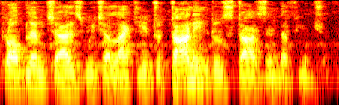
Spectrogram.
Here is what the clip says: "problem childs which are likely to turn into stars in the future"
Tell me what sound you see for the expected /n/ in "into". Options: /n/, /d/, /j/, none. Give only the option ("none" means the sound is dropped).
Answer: /n/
